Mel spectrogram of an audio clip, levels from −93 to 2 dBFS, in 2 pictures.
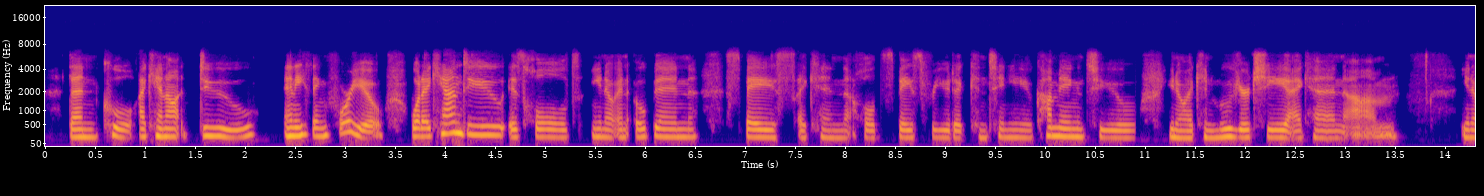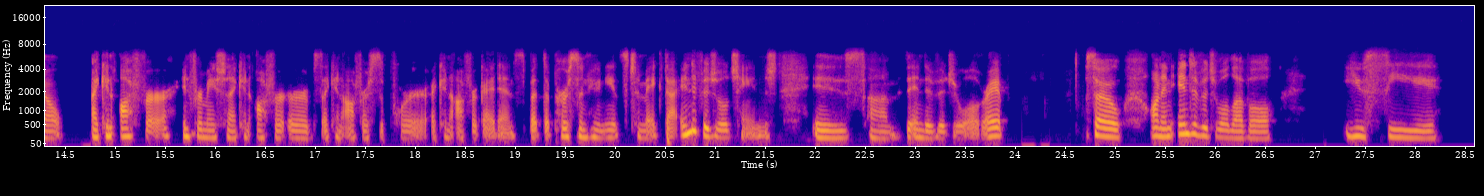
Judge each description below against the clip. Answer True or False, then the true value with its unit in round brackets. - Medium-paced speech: True (165 wpm)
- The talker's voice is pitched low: False (185 Hz)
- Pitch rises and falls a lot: False (3.2 semitones)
